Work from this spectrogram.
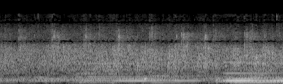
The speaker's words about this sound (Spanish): ¿Alguien puede darle un fuerte aplauso al Señor?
